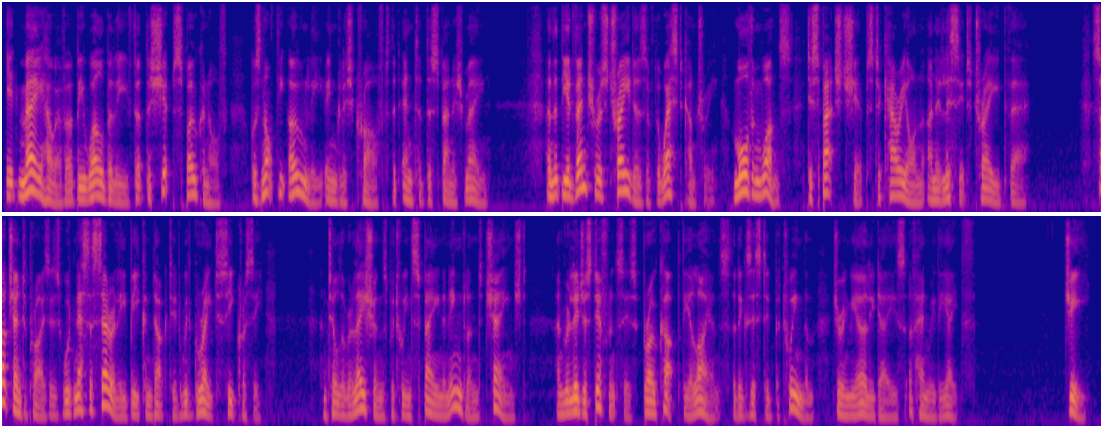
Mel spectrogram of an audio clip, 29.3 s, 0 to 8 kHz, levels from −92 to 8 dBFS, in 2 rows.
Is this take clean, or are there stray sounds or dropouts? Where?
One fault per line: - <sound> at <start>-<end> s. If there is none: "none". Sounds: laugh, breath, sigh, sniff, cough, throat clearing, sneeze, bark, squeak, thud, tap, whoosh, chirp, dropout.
none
